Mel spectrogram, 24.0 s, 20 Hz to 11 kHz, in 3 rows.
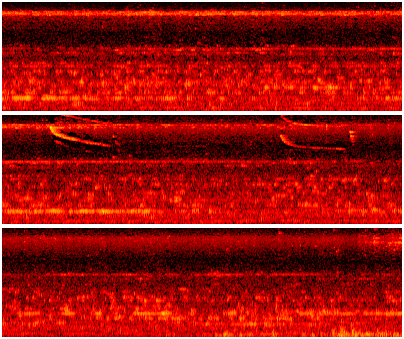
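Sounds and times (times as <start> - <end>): machine high whine: 0.0 - 24.0.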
